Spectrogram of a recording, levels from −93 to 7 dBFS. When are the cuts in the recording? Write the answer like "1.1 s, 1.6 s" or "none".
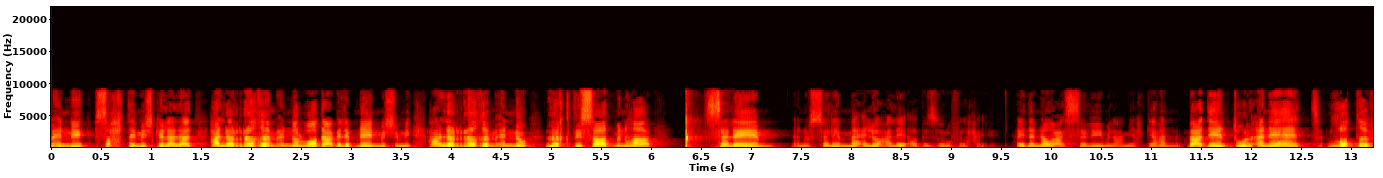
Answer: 9.5 s, 11.3 s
